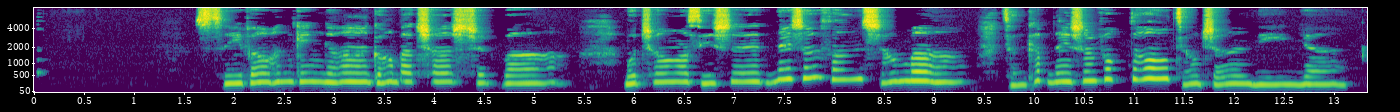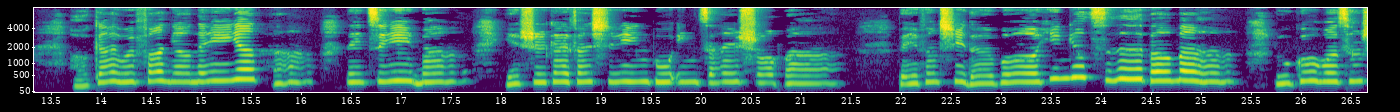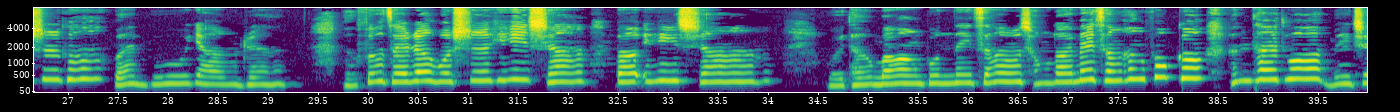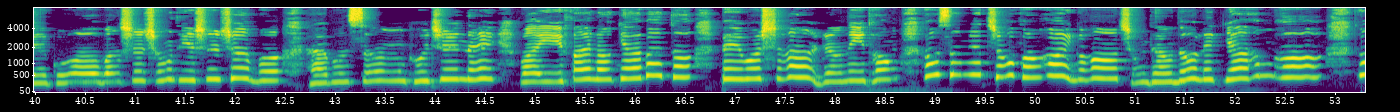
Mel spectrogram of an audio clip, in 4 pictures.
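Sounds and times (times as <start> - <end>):
person singing a cappella: 1.6 - 53.2.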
